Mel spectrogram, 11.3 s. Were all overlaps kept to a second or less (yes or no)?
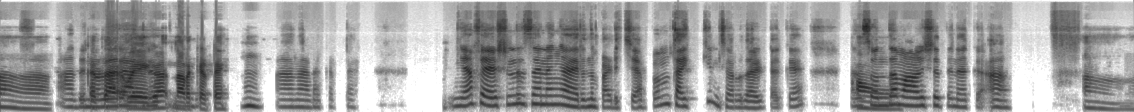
yes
